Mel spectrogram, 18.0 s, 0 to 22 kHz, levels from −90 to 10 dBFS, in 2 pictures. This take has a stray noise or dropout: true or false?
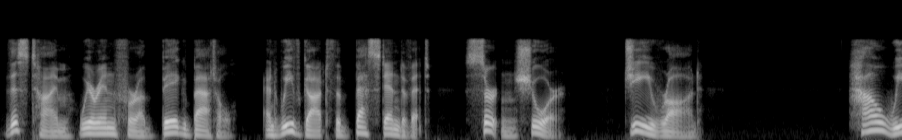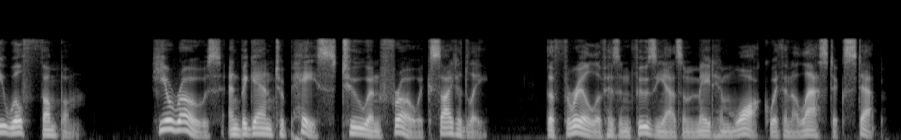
false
